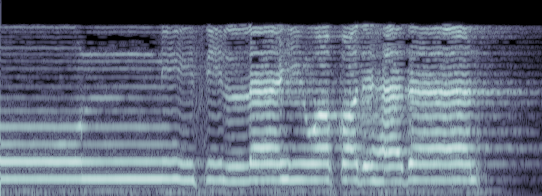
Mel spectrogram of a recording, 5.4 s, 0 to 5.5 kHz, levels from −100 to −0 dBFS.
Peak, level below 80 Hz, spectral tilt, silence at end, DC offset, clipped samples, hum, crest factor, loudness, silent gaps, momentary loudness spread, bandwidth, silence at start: -4 dBFS; -48 dBFS; -8 dB/octave; 0.2 s; under 0.1%; under 0.1%; none; 16 dB; -18 LUFS; none; 8 LU; 4.1 kHz; 0 s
